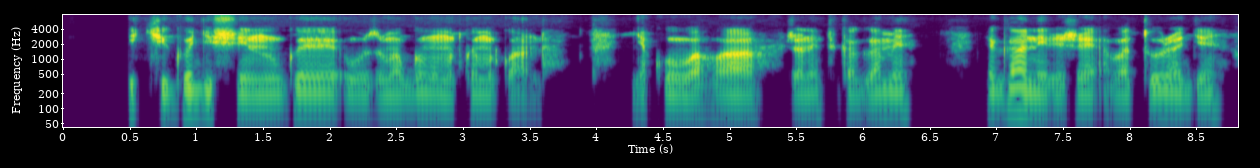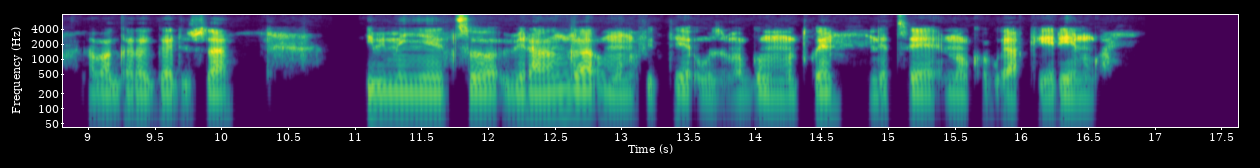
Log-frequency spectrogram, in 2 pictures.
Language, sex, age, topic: Kinyarwanda, male, 25-35, health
